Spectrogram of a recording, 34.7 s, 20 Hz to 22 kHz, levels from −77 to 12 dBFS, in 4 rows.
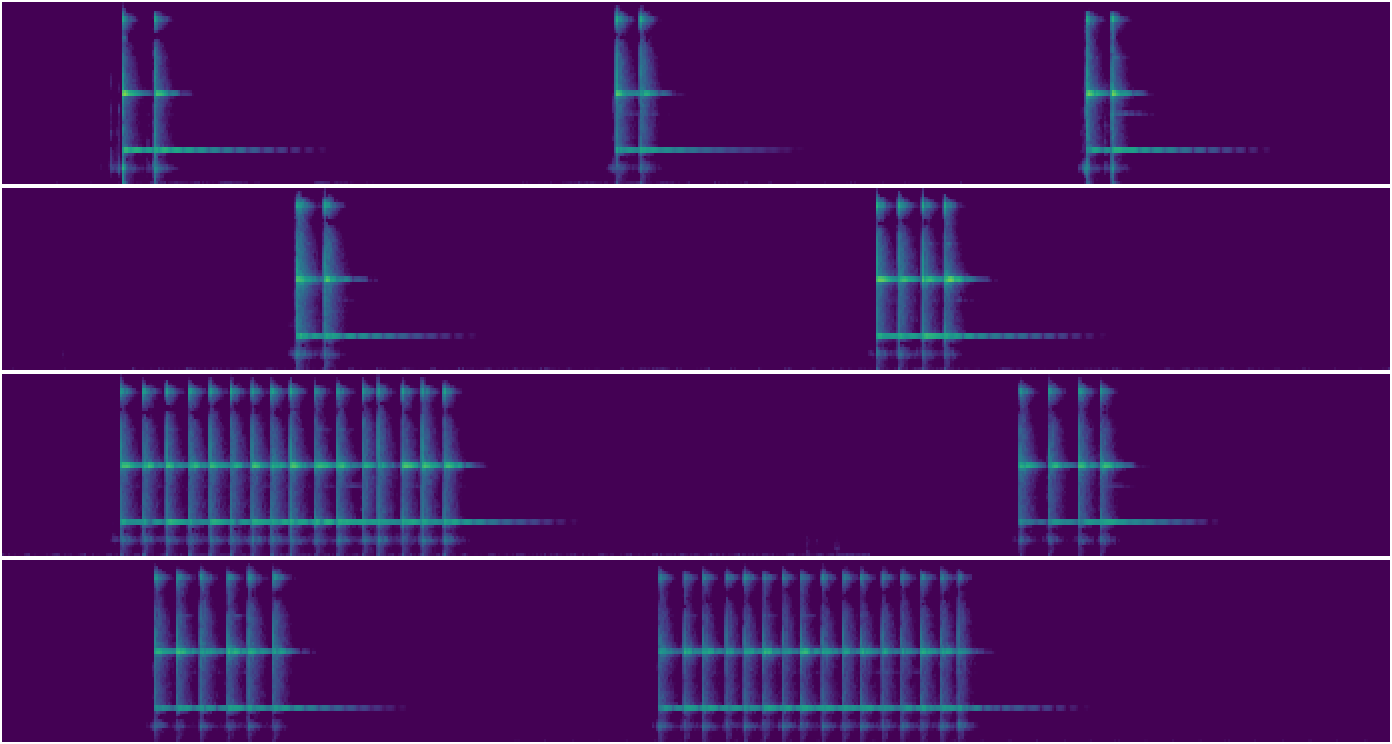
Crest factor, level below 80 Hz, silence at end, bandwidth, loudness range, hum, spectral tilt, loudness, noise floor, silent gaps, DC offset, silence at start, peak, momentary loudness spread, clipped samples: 26 dB; -68 dBFS; 2.55 s; over 20 kHz; 10 LU; none; 4.5 dB/octave; -20 LUFS; -79 dBFS; 2.32-3.20 s; under 0.1%; 0.75 s; -2 dBFS; 19 LU; under 0.1%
